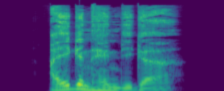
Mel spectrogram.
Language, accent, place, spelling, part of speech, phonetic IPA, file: German, Germany, Berlin, eigenhändiger, adjective, [ˈaɪ̯ɡn̩ˌhɛndɪɡɐ], De-eigenhändiger.ogg
- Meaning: inflection of eigenhändig: 1. strong/mixed nominative masculine singular 2. strong genitive/dative feminine singular 3. strong genitive plural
